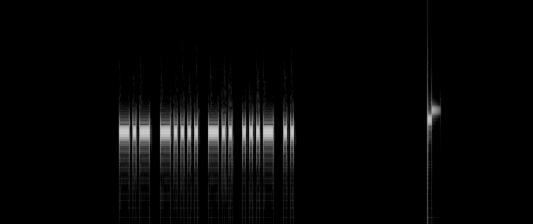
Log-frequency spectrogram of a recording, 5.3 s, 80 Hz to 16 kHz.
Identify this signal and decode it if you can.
Morse code, heard as a keyed tone, about 36 wpm, 700 Hz. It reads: K6DVI
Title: USA Call Signs - 5 Characters - 2x Character Spacing - 35wpm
